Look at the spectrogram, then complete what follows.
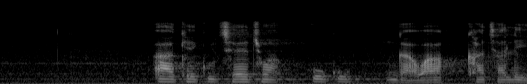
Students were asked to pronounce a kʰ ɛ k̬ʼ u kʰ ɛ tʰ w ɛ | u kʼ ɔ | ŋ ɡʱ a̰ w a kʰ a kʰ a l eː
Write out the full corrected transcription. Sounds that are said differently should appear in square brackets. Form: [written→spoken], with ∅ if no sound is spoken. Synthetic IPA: a kʰ ɛ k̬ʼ u [kʰ→tʰ] ɛ tʰ w [ɛ→a] | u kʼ [ɔ→u] | ŋ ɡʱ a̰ w a kʰ a [kʰ→tʰ] a l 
